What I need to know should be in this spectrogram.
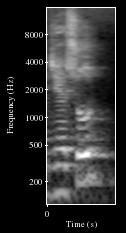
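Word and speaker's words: יָסַד: Su pronunciación es Yesud.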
